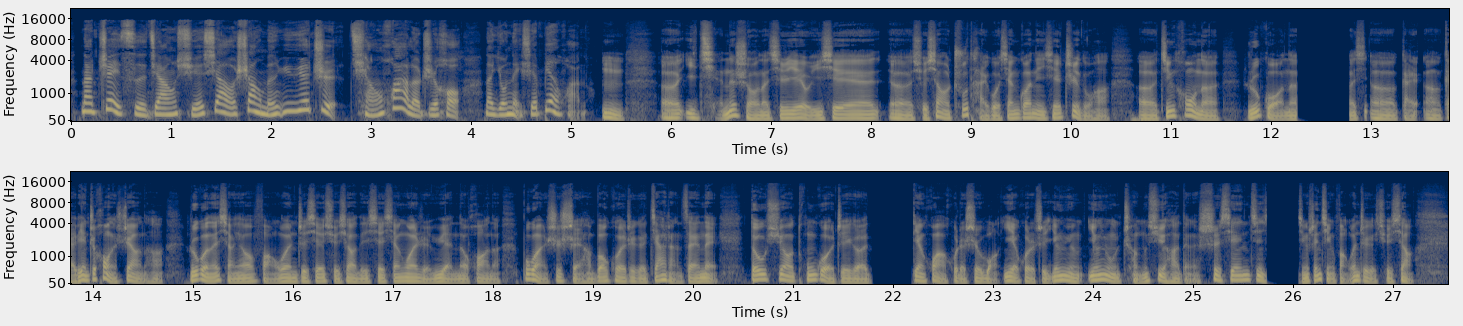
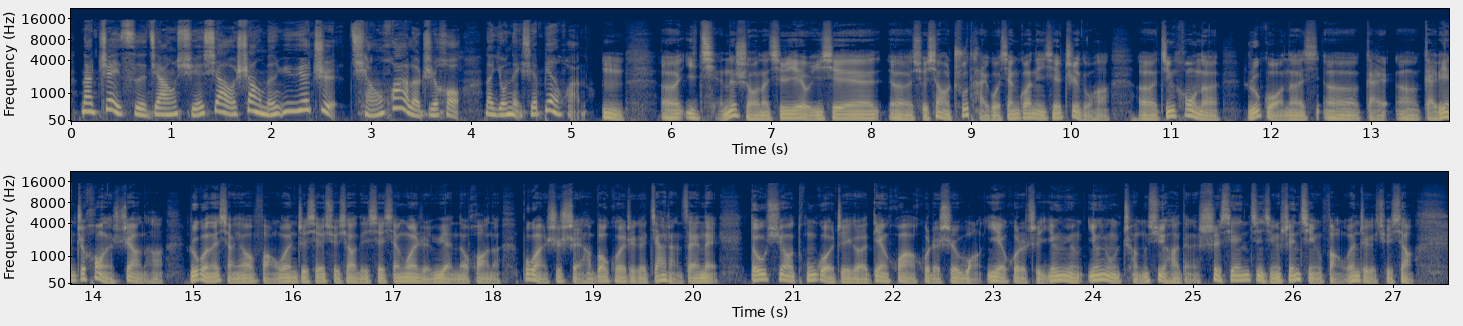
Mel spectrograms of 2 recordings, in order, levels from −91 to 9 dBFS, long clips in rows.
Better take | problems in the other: second | audio freezing; at 12 s for 0.5 s, at 22 s and at 26 s

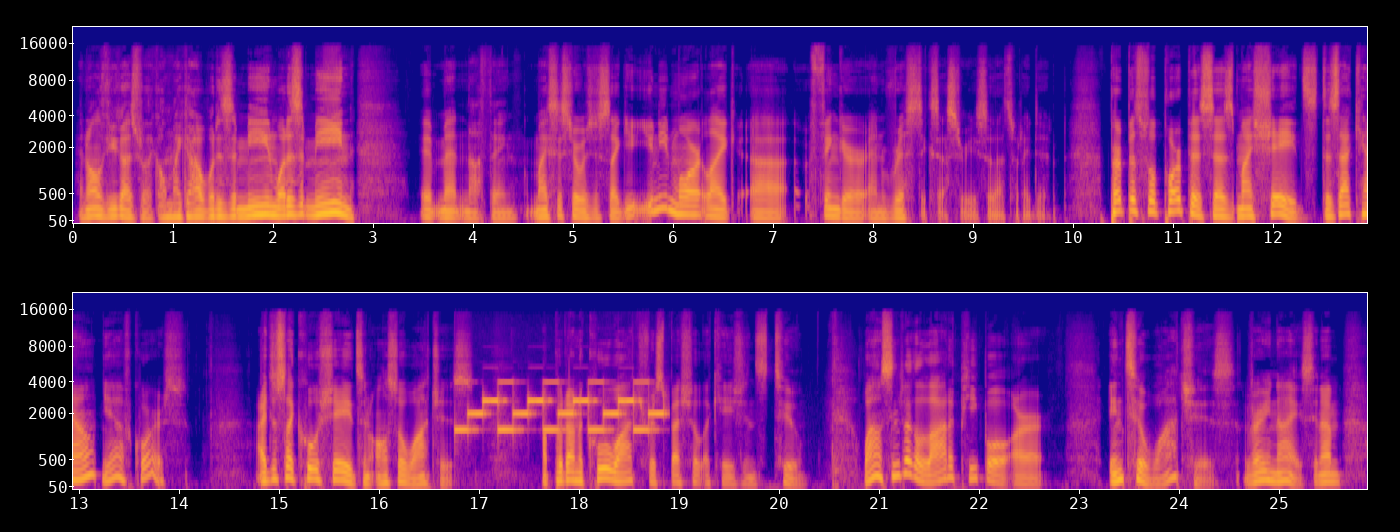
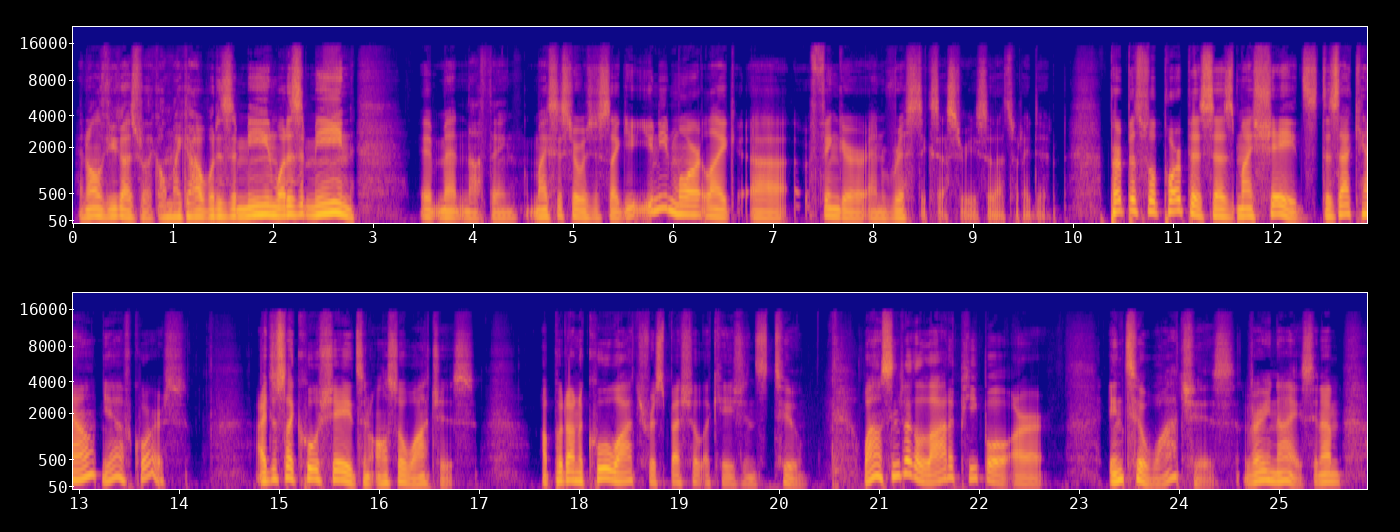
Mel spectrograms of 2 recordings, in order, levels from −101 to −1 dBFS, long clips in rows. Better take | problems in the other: second | phone ringing; loud; from 17 to 19 s; peak 5 dB above the speech

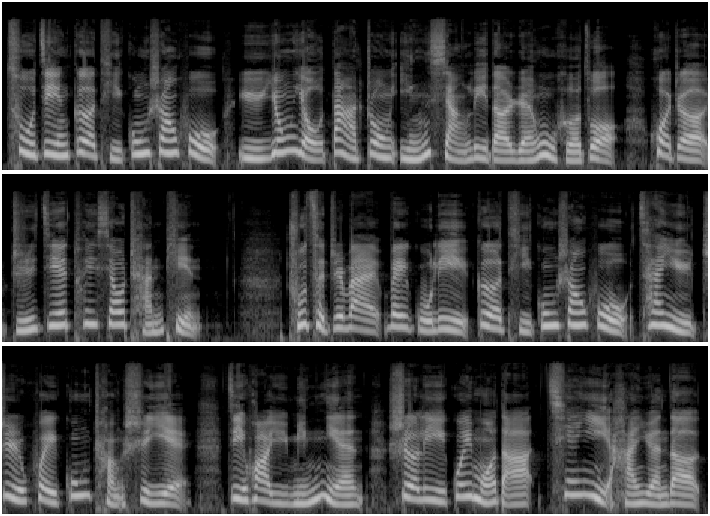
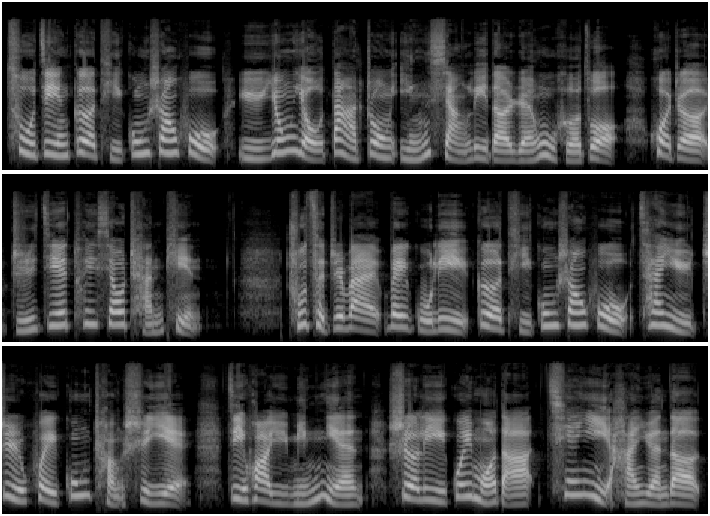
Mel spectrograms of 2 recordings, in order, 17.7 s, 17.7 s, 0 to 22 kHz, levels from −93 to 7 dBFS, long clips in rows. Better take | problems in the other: first | thin; somewhat; fading below 600 Hz

